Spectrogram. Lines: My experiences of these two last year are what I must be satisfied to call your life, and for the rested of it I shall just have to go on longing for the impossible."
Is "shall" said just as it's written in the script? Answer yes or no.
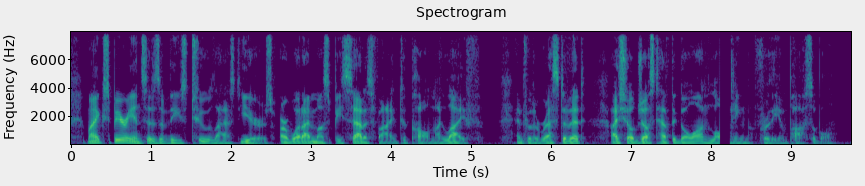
yes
